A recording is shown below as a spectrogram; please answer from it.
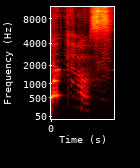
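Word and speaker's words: Werkhowse: And the workhouse. Yes, and the workhouse. Follow the workhouse. Yes. Not spelled like it sounds. W-E-R-K. H-O-W-S-E.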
